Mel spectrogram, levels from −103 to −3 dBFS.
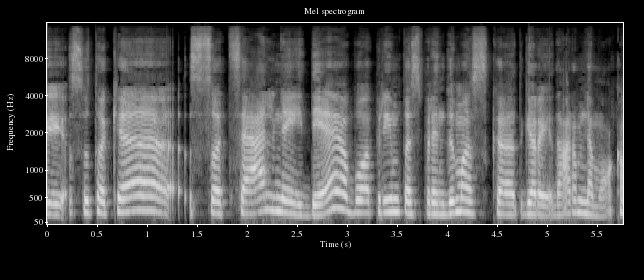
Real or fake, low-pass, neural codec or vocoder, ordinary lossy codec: real; 14.4 kHz; none; AAC, 48 kbps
